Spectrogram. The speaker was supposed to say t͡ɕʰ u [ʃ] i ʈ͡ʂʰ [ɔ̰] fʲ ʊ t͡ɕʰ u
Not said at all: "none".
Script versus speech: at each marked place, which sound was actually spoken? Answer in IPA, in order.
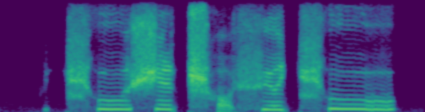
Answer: ʃ, ɔ̰

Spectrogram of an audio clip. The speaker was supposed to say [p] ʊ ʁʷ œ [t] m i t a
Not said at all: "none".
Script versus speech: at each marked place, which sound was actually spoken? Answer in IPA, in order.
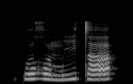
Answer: p, none

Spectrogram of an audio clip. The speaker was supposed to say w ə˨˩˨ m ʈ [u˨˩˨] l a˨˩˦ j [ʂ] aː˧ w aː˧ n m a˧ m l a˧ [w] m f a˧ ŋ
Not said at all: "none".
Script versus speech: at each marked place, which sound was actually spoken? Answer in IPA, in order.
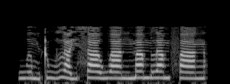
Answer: u˨˩˦, s, none

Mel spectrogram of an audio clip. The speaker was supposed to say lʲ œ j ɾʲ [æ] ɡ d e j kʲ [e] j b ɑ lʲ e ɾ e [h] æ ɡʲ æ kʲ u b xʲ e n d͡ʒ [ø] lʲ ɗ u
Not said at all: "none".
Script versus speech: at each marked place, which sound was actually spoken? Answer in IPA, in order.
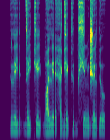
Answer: œ, ɛ, h, ø

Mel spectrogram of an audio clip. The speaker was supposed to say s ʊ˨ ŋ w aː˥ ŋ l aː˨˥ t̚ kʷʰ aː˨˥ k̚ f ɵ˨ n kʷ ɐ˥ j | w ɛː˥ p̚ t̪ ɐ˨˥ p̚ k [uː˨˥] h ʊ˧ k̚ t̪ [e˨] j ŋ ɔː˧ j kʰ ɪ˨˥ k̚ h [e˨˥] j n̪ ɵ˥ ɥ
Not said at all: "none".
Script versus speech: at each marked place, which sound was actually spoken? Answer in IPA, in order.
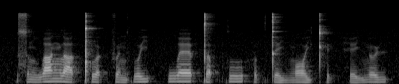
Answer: uː˥, e˨, e˨˥

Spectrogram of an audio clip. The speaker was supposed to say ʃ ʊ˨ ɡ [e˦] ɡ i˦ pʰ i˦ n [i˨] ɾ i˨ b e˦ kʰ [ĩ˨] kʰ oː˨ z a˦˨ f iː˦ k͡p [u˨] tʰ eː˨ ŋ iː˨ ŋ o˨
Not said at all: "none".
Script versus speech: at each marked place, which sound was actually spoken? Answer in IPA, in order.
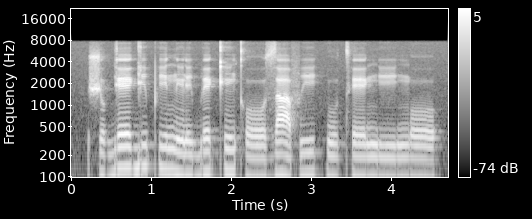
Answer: eː˦, ĩ˨, ĩ˦, u˨

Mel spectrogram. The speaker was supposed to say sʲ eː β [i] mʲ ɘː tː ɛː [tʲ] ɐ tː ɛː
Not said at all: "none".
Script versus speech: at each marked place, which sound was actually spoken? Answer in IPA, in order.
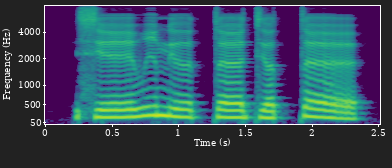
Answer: i, tʲ

